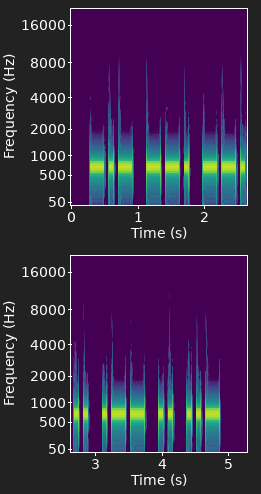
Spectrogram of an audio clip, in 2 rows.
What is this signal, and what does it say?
Morse code, heard as a keyed tone, about 17 wpm, 700 Hz. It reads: KG7WIU
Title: USA Call Signs - 6 Characters - 3x Character Spacing - 17wpm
